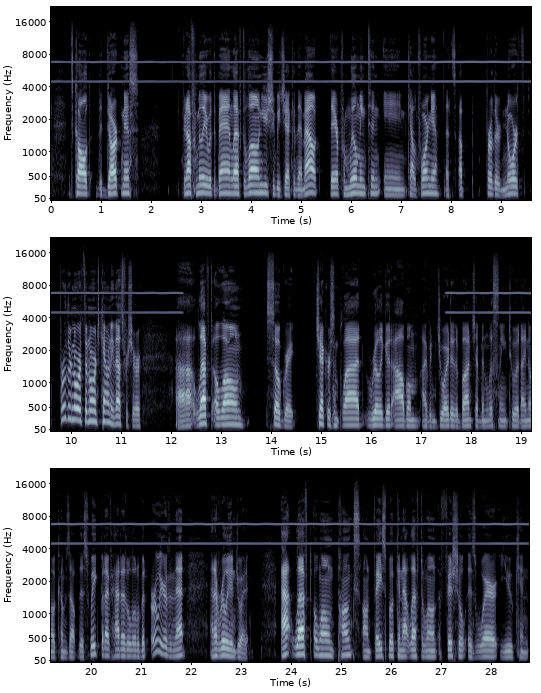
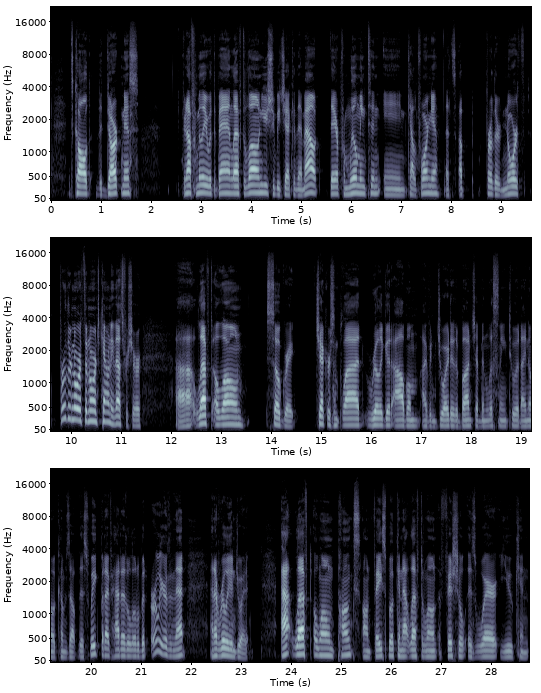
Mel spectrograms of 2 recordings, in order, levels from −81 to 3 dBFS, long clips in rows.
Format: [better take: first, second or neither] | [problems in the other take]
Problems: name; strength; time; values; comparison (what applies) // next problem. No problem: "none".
second | high-pitched whine; noticeable; until 12 s and from 17 s on; 7 kHz, 10 dB below the speech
